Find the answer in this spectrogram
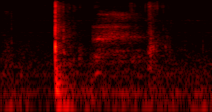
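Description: A ball of wet, clay-rich soil thrown against a cinder block wall, landing with one sharp impact about half a second in and sticking to the block. The mud is very sticky, a sign that the soil holds enough clay for cob.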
